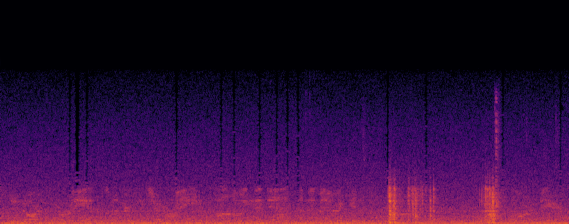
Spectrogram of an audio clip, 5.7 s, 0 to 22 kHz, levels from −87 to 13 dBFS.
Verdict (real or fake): real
